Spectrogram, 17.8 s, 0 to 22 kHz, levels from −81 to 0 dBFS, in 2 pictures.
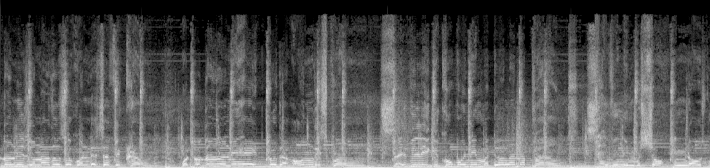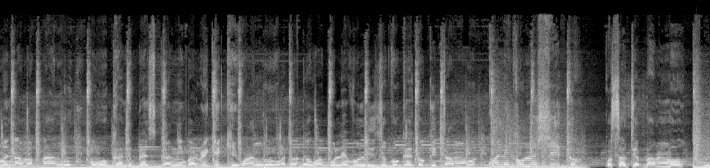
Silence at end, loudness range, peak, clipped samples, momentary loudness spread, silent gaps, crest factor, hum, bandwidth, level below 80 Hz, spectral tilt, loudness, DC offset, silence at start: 0 s; 1 LU; 0 dBFS; under 0.1%; 2 LU; none; 8 dB; none; over 20 kHz; -16 dBFS; -4.5 dB/octave; -10 LUFS; under 0.1%; 0 s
